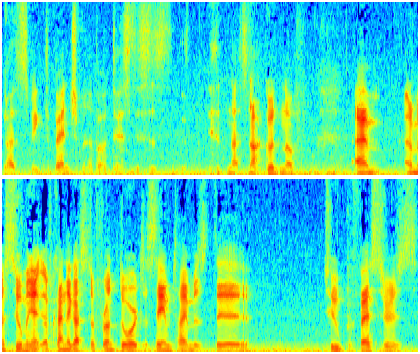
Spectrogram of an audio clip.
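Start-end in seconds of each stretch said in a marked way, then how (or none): 0.0-3.0 hushed, whispered grumble muttered under breath. Role-playing a character hit by icy rain from a leaky roof, muttering a curse under breath. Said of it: "Just kind of mutter under a bit and curse".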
